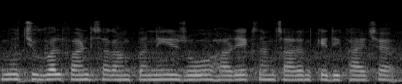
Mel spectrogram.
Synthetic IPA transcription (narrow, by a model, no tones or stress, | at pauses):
muːt͡ʃuːʋəlpʰə̃ɳɖsəkə̃mpəniɾoɦəɾeːksə̃nt͡ʃaːɾənked̪ɪkʰaːet͡ʃʰɛː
